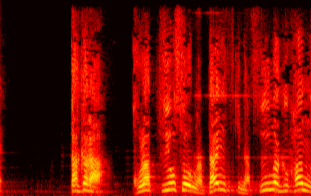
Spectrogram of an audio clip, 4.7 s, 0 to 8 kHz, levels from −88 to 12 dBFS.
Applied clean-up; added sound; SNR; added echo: neural separator model SepFormer DNS4.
